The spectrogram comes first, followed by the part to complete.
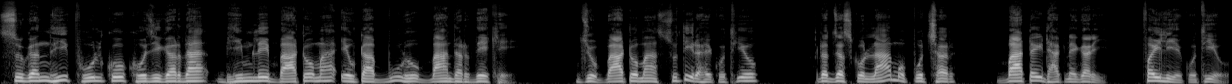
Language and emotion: Nepali, neutral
